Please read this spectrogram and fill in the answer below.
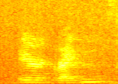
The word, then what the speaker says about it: Eric Greitens: Eric Greitens.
